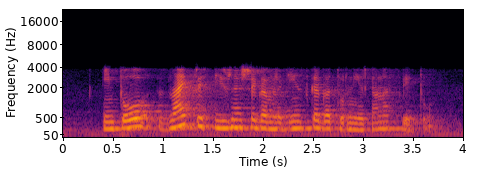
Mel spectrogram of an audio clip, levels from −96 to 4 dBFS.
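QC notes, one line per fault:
No faults to log in the QC notes for this speech clip.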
